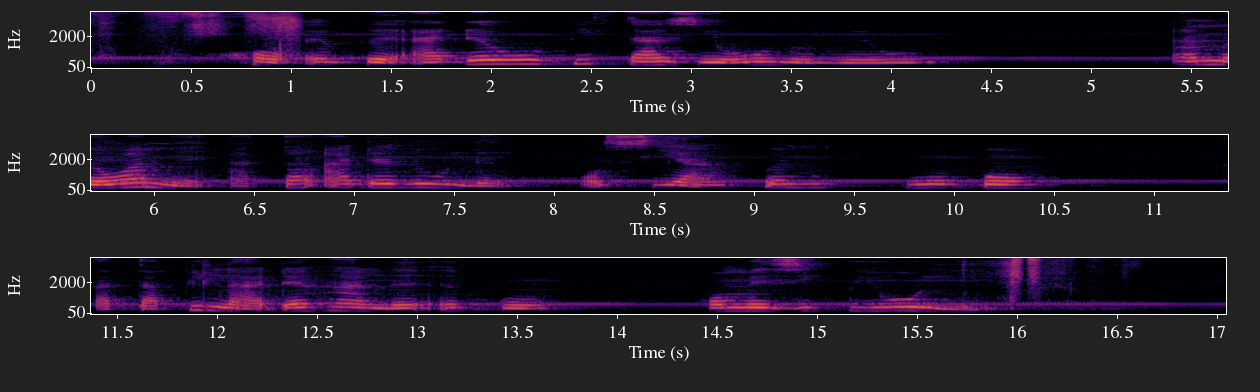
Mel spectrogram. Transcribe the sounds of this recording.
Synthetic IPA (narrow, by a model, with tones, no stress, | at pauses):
xɔ˨ʔɛ˨vɛ˨ʔa˨ɖɛ˦wo˦bi˦t̪a˦zi˨a˨wo˦nɔ̃˨m˨ɛ̃˨wo˦ | a˨mɛ̃˨wo˦a˦mɛ̰̃˨a˨t̪ɔ̃˦ʔa˨ɖɛ˦lo˦lɛ˨xɔ̰˨˦si˨a˨ɸɛ˦nũ˦k̚u˦wo˦ɡ͡bɔ˦ | ka˨t̪a˨pi˦la˨ɖɛ˦ɦã˦lɛ˨ɛ˦k͡pɔ˦ | xɔ˨mɛ̃˨zi˦k͡pi˦wo˦lɛ̰˨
